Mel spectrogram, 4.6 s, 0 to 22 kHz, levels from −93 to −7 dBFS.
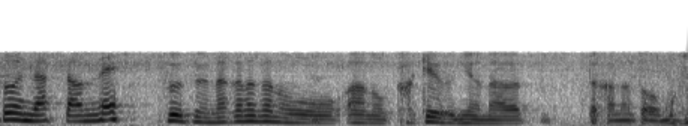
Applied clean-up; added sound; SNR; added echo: none; Frying (food); 19 dB; none.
